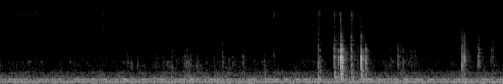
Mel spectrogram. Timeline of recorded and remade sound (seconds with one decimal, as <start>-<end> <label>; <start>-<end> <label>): 0.0-1.0 recorded; 1.0-1.5 remade; 1.5-2.5 recorded; 2.5-3.0 remade; 3.0-5.0 recorded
